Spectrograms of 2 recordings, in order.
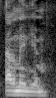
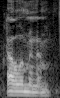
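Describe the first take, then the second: First: "Aluminium" said al-yoo-MIN-ee-um; British pronunciation. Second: "aluminum" said a-LOO-mi-num; American pronunciation. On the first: Game master restates the material, "Aluminium" in five British syllables. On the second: Game master names the see-through material, "aluminum" in four American syllables. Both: Shown as a demonstration.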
